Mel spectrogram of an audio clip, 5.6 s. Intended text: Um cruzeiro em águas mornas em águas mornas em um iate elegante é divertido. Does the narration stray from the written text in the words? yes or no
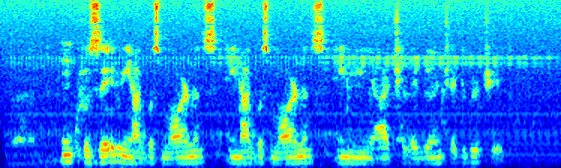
no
